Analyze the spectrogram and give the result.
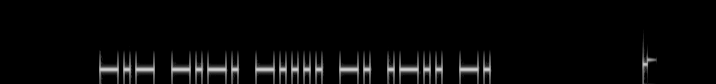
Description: Morse code, heard as a keyed tone, about 20 wpm, 700 Hz. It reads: KC6NLN
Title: USA Call Signs Repeated 3x 20wpm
